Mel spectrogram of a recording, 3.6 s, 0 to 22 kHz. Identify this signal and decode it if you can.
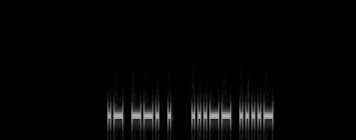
Morse code, heard as a keyed tone, about 40 wpm, 700 Hz. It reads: AGE 34
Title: Practice QSO - Exchange 3 - More Info - 40wpm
